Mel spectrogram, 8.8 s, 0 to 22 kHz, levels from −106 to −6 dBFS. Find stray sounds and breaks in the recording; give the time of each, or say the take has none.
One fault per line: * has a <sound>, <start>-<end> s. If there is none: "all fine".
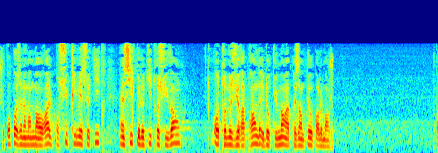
all fine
